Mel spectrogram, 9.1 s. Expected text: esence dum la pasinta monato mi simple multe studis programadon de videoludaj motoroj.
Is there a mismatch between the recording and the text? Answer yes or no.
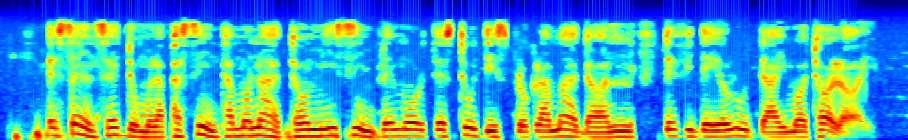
no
